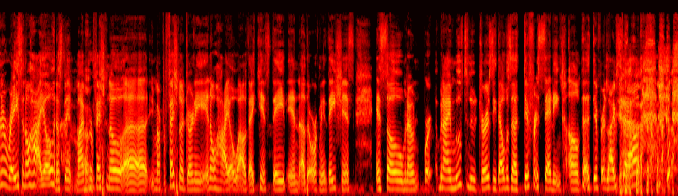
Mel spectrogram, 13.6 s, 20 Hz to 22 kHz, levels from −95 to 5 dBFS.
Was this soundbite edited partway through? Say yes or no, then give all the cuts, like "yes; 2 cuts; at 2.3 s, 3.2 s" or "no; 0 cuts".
yes; 2 cuts; at 1.1 s, 11.6 s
